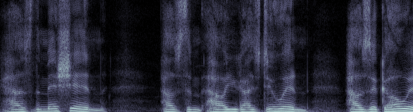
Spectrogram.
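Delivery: put-on older guys ribbing high teens, teasing; teasing mock greeting. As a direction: needle the tripping kids with fake friendliness.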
